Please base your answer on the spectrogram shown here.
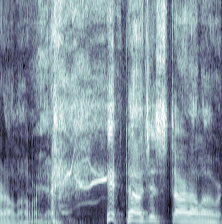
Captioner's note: laughing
